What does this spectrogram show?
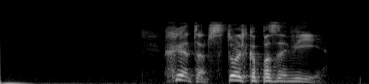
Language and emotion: Russian, neutral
